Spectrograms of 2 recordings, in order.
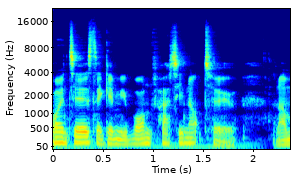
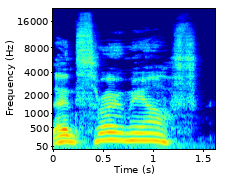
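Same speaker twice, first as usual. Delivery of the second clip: put-on thick Irish accent, angry, riled up, pitched up; 8 semitones higher than usual. Retelling what a late passenger said boarding the plane, thick Irish accent. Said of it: "and a thick Irish accent".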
